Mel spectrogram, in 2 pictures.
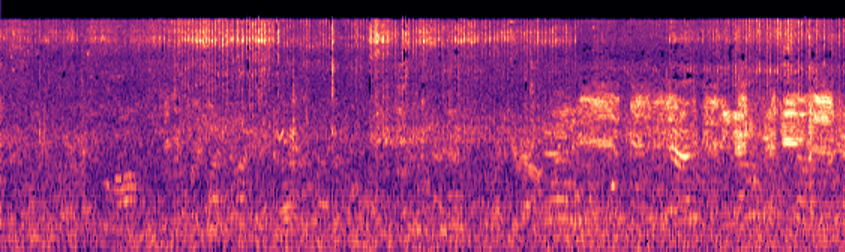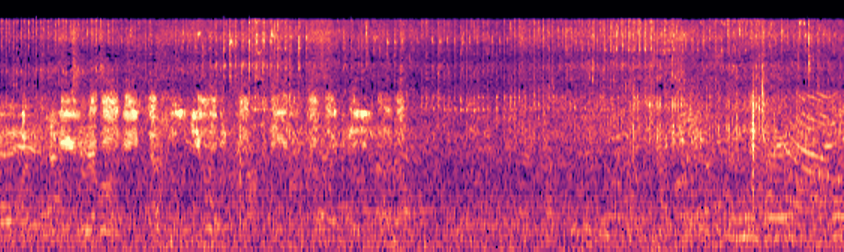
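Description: Bicycles passing at an easy pace, their freewheel hubs ticking as riders coast by, clearest for several seconds in the middle; voices of riders and onlookers underneath.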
